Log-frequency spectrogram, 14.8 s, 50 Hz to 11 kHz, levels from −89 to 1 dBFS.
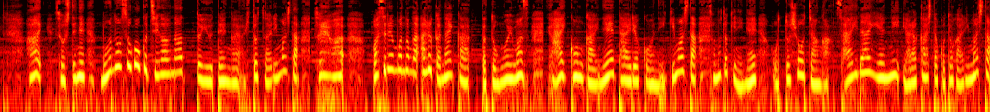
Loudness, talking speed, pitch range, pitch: -24 LUFS, 355 characters per minute, 225-300 Hz, 265 Hz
